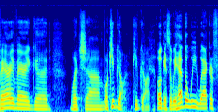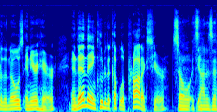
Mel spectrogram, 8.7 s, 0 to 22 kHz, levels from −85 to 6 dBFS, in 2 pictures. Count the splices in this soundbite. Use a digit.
2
